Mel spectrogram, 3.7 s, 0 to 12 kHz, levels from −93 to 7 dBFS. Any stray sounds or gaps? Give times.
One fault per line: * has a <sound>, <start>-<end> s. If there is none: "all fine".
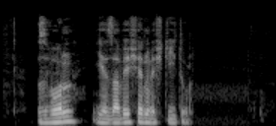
all fine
